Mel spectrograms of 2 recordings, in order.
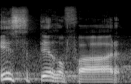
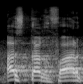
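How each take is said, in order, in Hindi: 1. शब्द की शुरुआत 'i' स्वर से होती है। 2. शब्द की शुरुआत 'a' स्वर से होती है। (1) "इस्तिग़फ़ार ये लफ्ज़ है सही" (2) "अस्तग़फ़ार का लफ्ज़ गलत है"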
